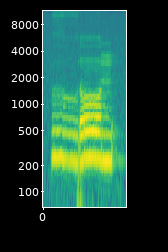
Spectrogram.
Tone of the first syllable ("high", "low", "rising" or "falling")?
low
